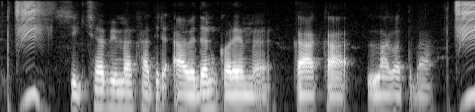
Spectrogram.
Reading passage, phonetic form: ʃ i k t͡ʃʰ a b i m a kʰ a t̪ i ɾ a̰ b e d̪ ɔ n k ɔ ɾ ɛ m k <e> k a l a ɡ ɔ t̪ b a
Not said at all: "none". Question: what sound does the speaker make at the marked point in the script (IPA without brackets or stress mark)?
a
